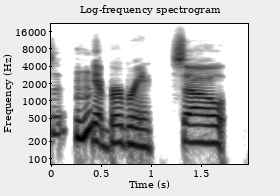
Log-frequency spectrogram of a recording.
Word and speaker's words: berberine: So apparently there's this supplement called berberine. Is that how you pronounce it? Mm-hmm. Yeah, berberine.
